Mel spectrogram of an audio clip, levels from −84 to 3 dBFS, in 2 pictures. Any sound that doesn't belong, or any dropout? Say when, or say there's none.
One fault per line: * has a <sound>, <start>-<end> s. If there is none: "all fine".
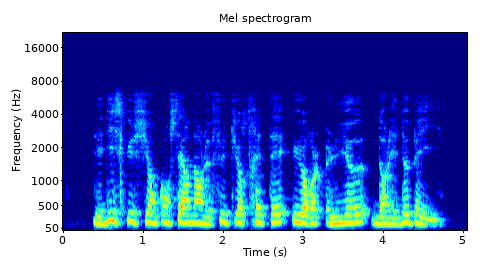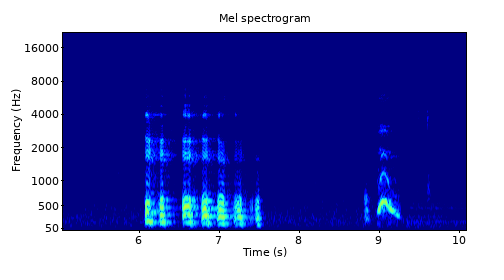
* has a laugh, 6.1-7.6 s
* has a laugh, 8.8-9.3 s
